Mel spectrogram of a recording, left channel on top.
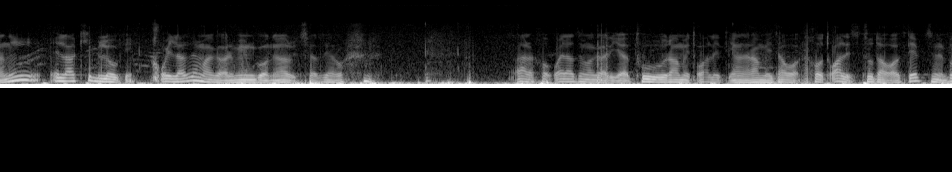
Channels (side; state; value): right; silent; digital silence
